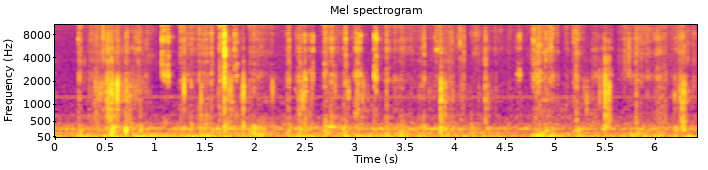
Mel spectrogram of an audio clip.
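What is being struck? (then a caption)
Bar of soap. A solid rectangular pink dry soap bar, held in the hand, is shaved with a utility knife blade into thick curling flakes, played at double speed. Rapid dry scraping and crisp, brittle crackles repeat throughout, with bright, short clicks and a low, soft underlying rumble.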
